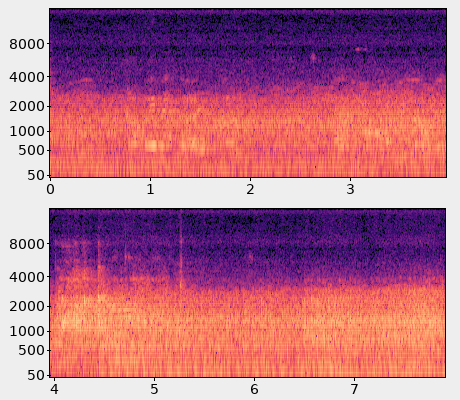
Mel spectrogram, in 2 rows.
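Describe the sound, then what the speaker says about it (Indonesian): A 2015 Yamaha R15 motorcycle engine runs at a steady, smooth idle, a close continuous drone with a slight rise in intensity partway through. "kita coba langsung cek suara mesinnya"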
